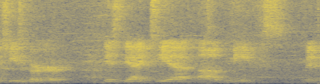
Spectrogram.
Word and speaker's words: meme: In English it isn't pronounced meme, it isn't pronounced, there actually is a French word named meme, but it's intended to rhyme with the word gene.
